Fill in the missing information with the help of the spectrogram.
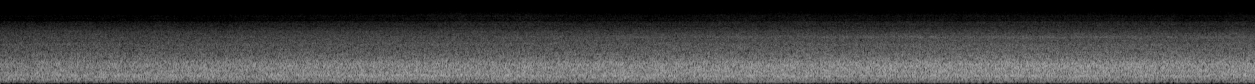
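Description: JR Hokkaido KiHa 40 diesel railcar running at the platform: a steady, even rushing noise without a clear engine beat, growing slightly louder over the first few seconds.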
